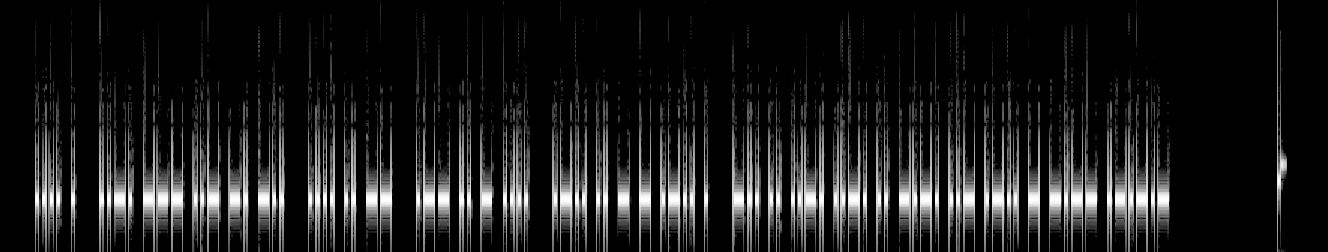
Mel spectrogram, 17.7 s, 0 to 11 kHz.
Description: Morse code, heard as a keyed tone, about 25 wpm, 700 Hz. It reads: HE FOUND HIM WITH LITTLE DIFFICULTY.
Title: Sentences from Top 1500 Words 25wpm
